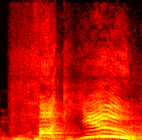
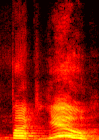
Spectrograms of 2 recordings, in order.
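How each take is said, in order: First: High, loud mock yell of a stranger; retold yell. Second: Loud mock shout; retold yell. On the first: The man outside the store, now clearly heard, yelling loud and high. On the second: The stranger on the street, quoted, shouting it loud. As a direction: throw it at him like the stranger did. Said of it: "And so when he says".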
